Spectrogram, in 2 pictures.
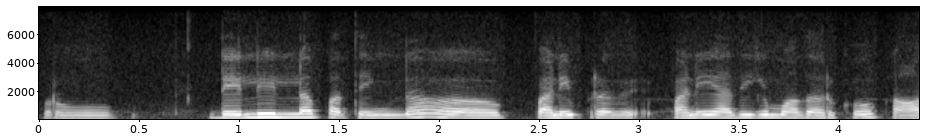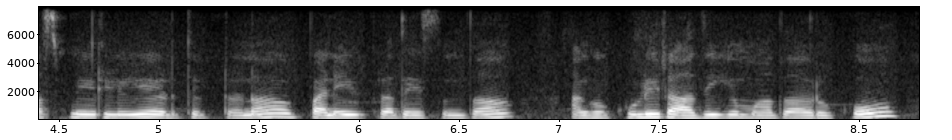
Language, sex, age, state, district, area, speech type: Tamil, female, 30-45, Tamil Nadu, Namakkal, rural, spontaneous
